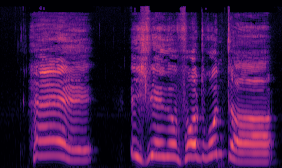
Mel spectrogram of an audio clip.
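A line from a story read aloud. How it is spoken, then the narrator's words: Calling after. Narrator (German): rief Knut den Beinen hinterher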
